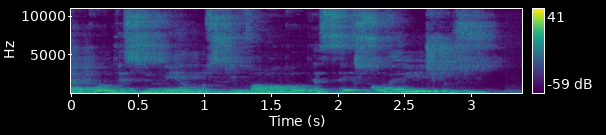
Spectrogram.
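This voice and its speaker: Amid audible room echo, a man with a high voice speaks at a fairly slow pace with ordinary pitch variation. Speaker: preacher. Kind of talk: sermon.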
